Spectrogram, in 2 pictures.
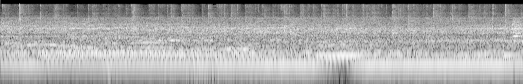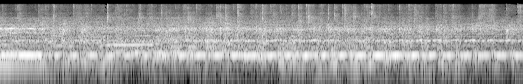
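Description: Live rock band playing loud, electric guitars holding long sustained notes. About five and a half seconds in, the lowest held note drops out and busier strummed guitar takes over, while another held note keeps ringing.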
